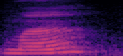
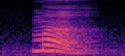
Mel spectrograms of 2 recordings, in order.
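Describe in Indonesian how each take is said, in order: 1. Diucapkan dengan nada kedua. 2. Diucapkan dengan nada keempat. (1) "nada kedua ini agak susah dibacanya... kayak manggil mama" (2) "nada keempat"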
